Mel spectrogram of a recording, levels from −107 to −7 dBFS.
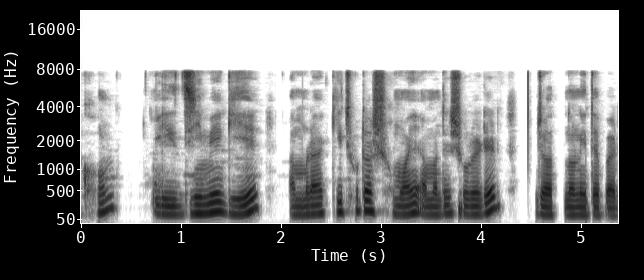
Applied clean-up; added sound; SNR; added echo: none; none; none; none.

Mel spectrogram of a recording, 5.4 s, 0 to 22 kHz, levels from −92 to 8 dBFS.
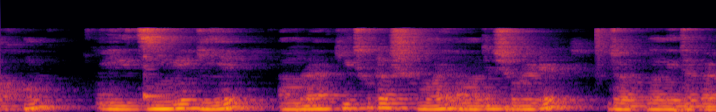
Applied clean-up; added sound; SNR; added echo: none; Cowbell; 18 dB; reverberation time 0.6 s.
